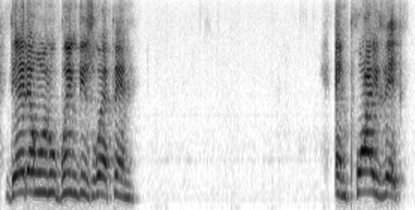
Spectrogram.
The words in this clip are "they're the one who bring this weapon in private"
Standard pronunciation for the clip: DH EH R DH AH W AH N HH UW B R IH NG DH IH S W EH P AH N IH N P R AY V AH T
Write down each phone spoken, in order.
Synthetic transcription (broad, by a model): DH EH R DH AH W AH N HH UW B R IH NG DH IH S W EH P AH N IH N P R AY V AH T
